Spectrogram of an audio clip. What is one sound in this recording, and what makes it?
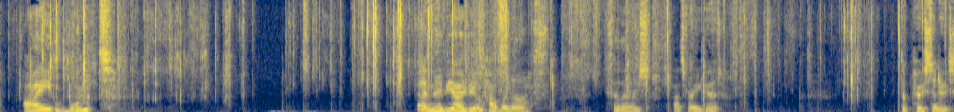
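Cards slide in and out of plastic sleeves with a soft rustle.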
